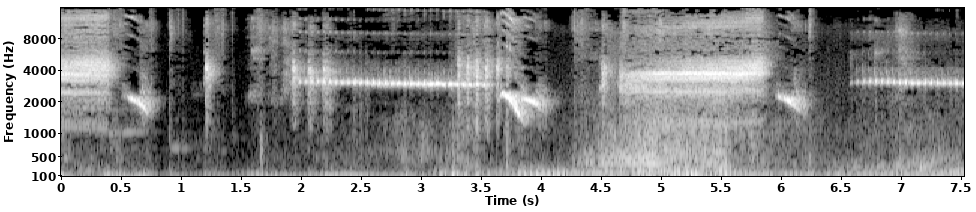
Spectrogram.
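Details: Singing contest between a wild common iora and a hand-reared one. Buzzy outbursts alternate with long steady pulsed trills and sharp downward-slurred notes. A faint low hum runs underneath.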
